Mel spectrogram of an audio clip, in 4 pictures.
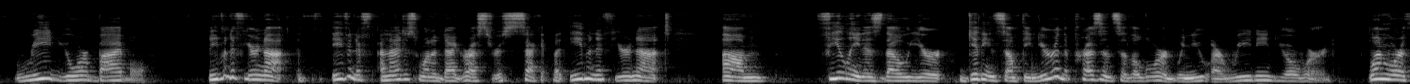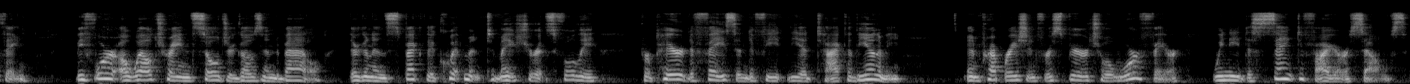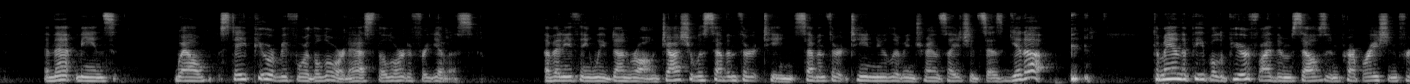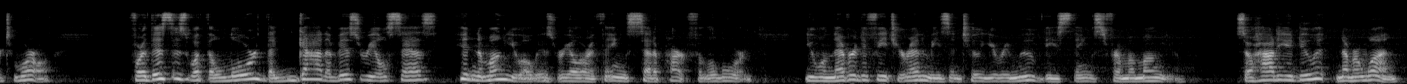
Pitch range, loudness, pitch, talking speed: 160-220 Hz, -24 LUFS, 185 Hz, 185 wpm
